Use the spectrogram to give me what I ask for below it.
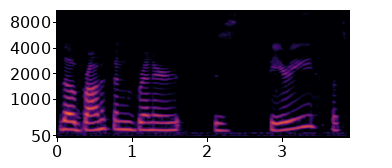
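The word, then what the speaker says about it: Bronfenbrenner: if I can pronounce his name right the bronfen brener theory that's how you pronounce his name um is and it kind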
